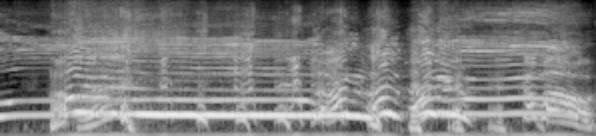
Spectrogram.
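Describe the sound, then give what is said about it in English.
A person imitates a wolf howl, holding a long, loud wavering note with other voices yelping and howling over it, briefly breaking off before carrying on. “All right, so let's be some wolves right now.”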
